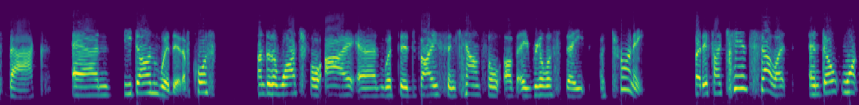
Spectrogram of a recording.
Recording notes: Financial planning call-in show.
